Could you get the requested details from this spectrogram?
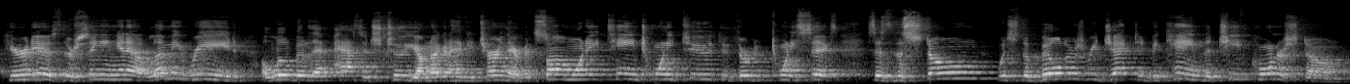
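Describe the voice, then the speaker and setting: A man preaching a sermon in a church, with a high, light voice that rings around a roomy, echoey space. He delivers it with animated energy, sinking low for emphasis and acting out the cries of the crowd. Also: normal speed, few pauses. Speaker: pastor.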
